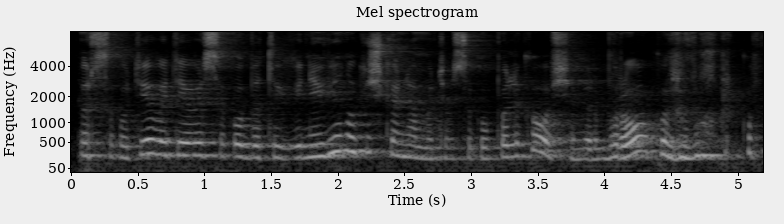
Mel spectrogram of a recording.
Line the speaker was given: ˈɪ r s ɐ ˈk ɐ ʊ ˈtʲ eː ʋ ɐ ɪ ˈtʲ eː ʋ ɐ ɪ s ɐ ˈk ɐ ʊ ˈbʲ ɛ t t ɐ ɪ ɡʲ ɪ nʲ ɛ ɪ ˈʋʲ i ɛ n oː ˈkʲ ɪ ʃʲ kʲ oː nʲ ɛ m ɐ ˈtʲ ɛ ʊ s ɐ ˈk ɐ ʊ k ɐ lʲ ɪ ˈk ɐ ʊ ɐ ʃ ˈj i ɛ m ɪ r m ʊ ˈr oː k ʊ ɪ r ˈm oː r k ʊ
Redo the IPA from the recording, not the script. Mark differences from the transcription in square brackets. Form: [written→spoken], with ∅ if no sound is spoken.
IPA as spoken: ˈɪ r s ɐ ˈk ɐ ʊ ˈtʲ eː ʋ ɐ ɪ ˈtʲ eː ʋ ɐ ɪ s ɐ ˈk ɐ ʊ ˈbʲ ɛ t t ɐ ɪ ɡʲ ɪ nʲ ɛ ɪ ˈʋʲ i ɛ n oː ˈkʲ ɪ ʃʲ kʲ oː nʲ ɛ m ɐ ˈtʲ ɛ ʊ s ɐ ˈk ɐ ʊ [k→p] ɐ lʲ ɪ ˈk ɐ ʊ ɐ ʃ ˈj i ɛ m ɪ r [m→b] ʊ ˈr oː k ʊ ɪ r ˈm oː r k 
